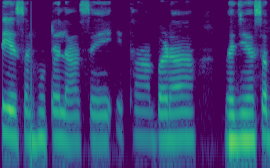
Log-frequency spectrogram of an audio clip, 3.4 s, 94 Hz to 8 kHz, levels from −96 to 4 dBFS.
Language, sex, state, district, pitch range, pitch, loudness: Halbi, female, Chhattisgarh, Bastar, 195-210 Hz, 205 Hz, -31 LUFS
